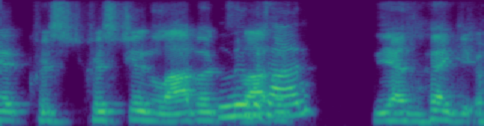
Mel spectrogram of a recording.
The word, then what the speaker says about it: Christian Louboutin: Christian Louboutin, Yeah, thank you. Christian Louboutin.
